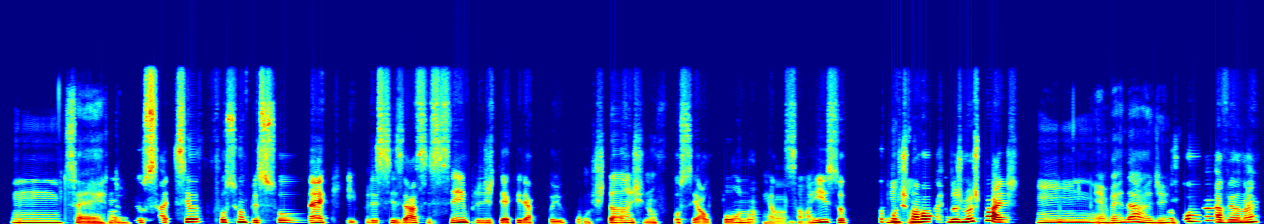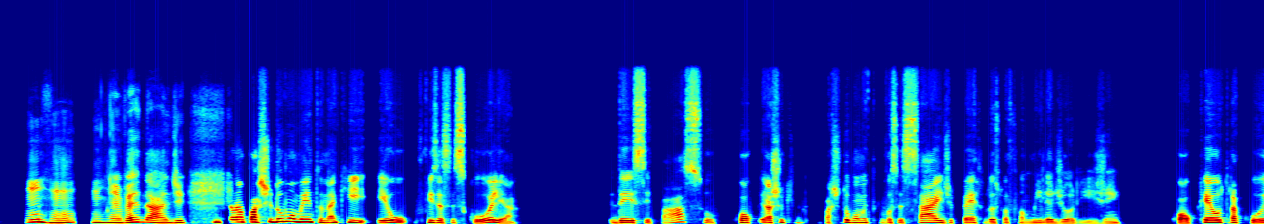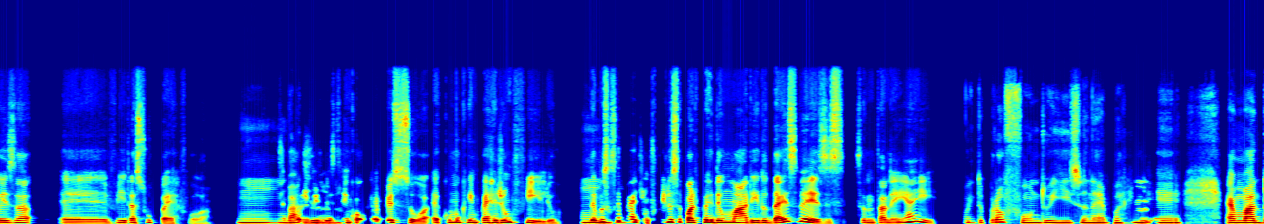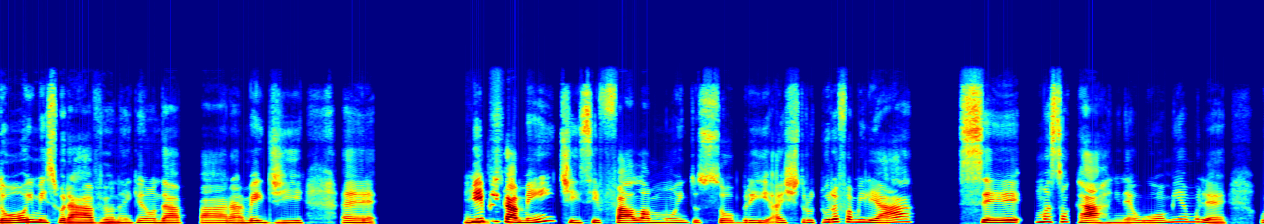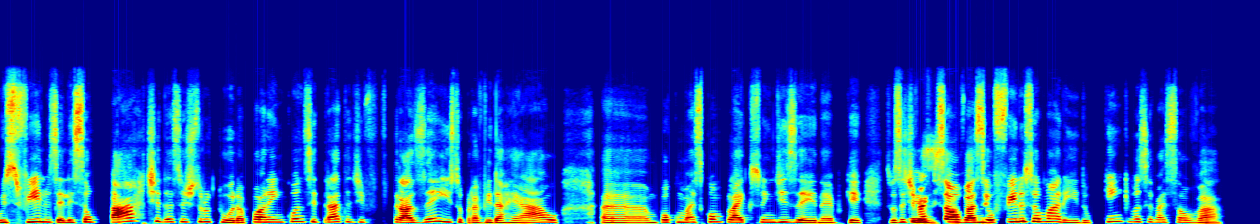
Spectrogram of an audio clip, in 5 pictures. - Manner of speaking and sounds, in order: unintelligible speech; other noise
- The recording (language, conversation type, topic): Portuguese, podcast, Como lidar quando o apoio esperado não aparece?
